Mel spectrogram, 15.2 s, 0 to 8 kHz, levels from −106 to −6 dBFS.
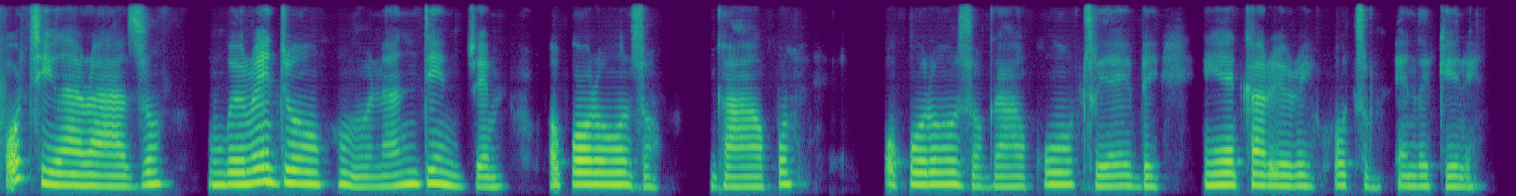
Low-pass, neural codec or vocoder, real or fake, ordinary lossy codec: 7.2 kHz; codec, 24 kHz, 0.9 kbps, WavTokenizer, small release; fake; none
